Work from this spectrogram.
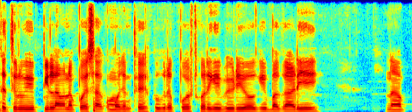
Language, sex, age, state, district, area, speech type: Odia, male, 30-45, Odisha, Bargarh, urban, spontaneous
